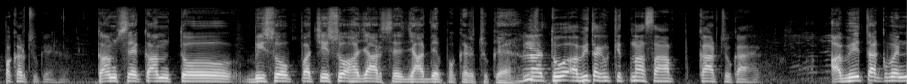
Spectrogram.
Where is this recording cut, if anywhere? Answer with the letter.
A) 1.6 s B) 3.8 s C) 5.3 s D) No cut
C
